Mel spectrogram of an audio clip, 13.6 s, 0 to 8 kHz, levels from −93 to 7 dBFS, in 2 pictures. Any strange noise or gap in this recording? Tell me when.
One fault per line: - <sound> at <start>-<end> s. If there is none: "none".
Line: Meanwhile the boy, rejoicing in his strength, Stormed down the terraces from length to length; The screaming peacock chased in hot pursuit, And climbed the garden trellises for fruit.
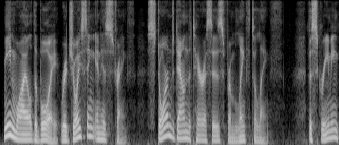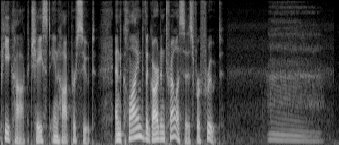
- sigh at 12.0-13.3 s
